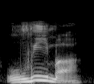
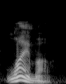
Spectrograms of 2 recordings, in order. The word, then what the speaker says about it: Lima: Within 30 seconds of Wednesday's Michigan-Iowa State basketball game, first play-by-play man, John Chombi, referred to Lima, Ohio, instead of Lima, Ohio, which is how it's pronounced.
